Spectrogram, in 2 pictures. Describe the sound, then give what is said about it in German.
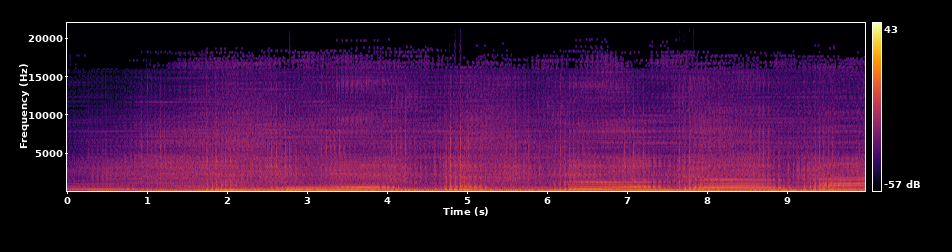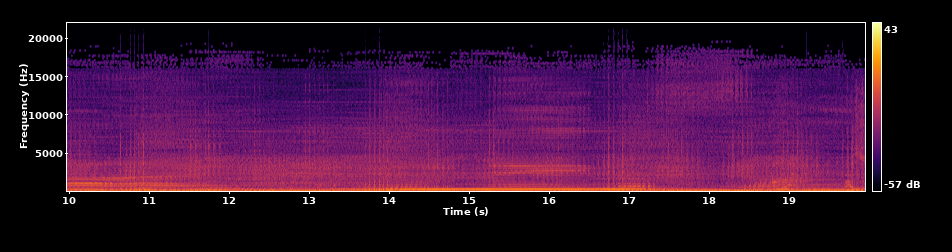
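Heavily distorted playback of a broken record, loud and unbroken throughout, with wavering melodic tones smeared under a thick layer of buzzing, crackling noise. “Klingt auf jeden Fall, als wäre die Platte sehr kaputt.”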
